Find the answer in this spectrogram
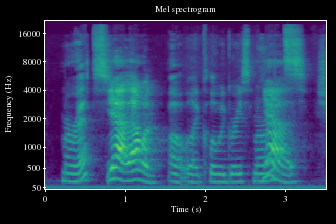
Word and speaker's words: Moretz: Morozitz. Moretz?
